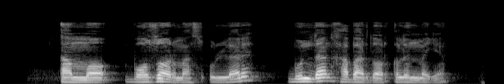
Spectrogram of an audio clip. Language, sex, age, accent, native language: Uzbek, male, 18-24, Toshkent viloyati, Uzbek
